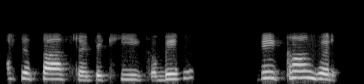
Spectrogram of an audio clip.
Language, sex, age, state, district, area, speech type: Kashmiri, female, 30-45, Jammu and Kashmir, Ganderbal, rural, conversation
